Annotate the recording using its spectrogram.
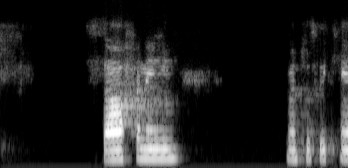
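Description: A woman speaks calmly and slowly, close to a microphone.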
